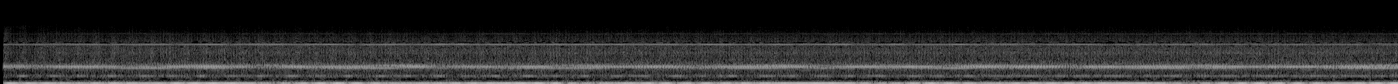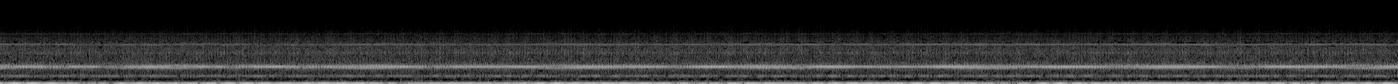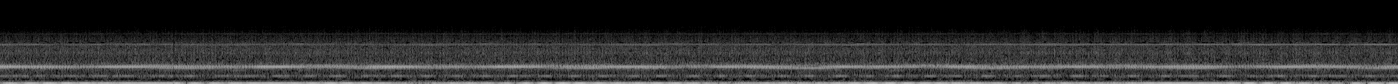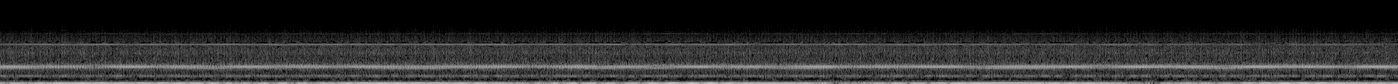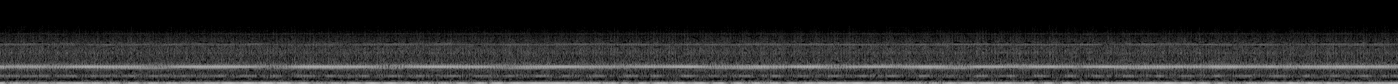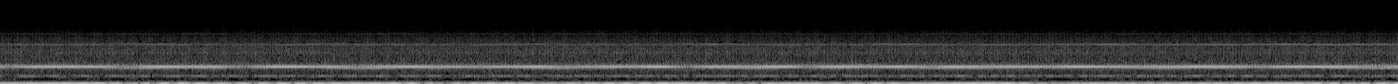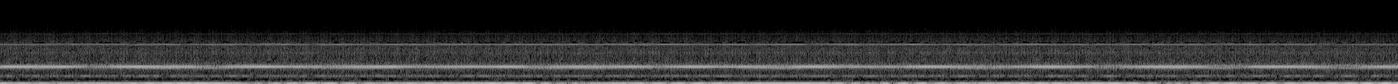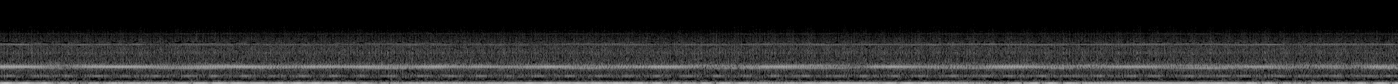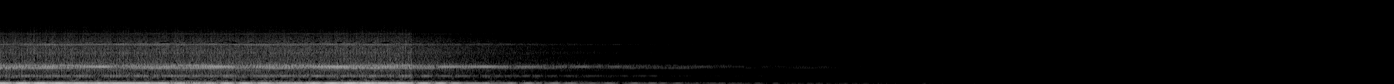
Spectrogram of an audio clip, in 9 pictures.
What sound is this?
creepy alarm
sounds like something you would hear in a ship while it was sinking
